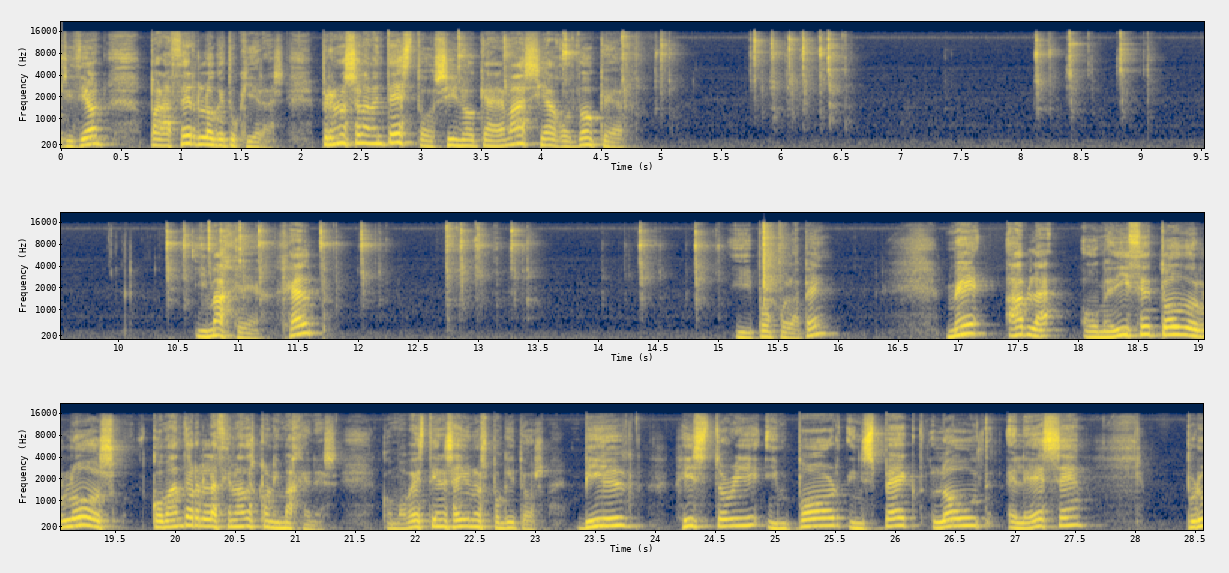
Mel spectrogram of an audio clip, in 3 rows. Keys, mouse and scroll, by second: 3.7 ctrl+l, 4.0-6.6 typing, 8.1-8.8 typing, 10.1-13.5 typing, 14.8-15.4 typing.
